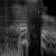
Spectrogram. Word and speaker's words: Hester: Hester rhymes with fester.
